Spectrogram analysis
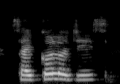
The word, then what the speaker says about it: psychologist: We also have words with silent P. Uh for example, in our patients with N, S and T. As examples we have um pneumonia, pneumatic, cabort, psychologist, psychotherapy etc.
